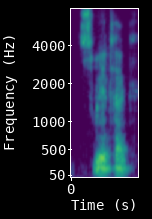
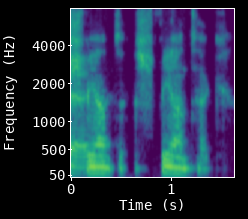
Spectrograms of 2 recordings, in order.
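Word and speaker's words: Świątek: But I guess um, one of the accent marks Oh gives yeah. an N sound. So Okay. Swiatek.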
